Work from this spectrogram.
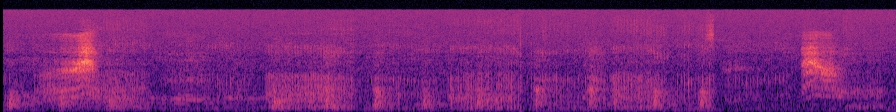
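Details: Cat (Felis catus), meow.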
